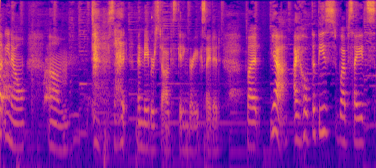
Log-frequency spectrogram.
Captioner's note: barking in the background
